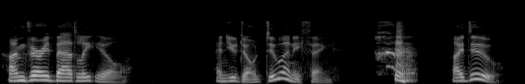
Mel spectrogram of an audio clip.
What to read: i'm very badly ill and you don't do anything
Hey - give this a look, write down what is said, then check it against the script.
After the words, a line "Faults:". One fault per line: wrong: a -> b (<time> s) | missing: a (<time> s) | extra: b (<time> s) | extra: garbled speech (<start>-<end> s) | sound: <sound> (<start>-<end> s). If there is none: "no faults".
i'm very badly ill and you don't do anything i do
Faults:
sound: laugh (3.7-4.2 s)
extra: i do (4.5 s)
